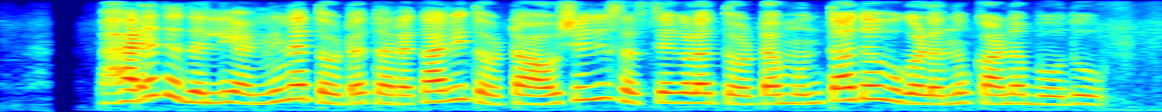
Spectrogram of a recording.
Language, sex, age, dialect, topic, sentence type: Kannada, female, 18-24, Mysore Kannada, agriculture, statement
